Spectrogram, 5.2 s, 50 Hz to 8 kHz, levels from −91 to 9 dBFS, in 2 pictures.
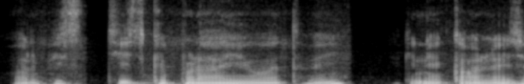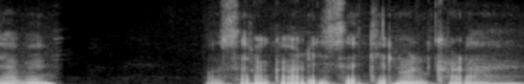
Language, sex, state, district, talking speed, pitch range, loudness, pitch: Hindi, male, Chhattisgarh, Sarguja, 205 wpm, 110-135 Hz, -20 LUFS, 125 Hz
